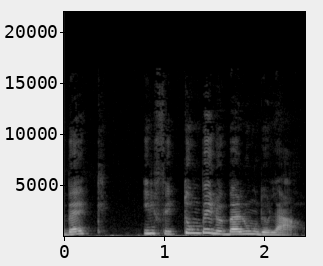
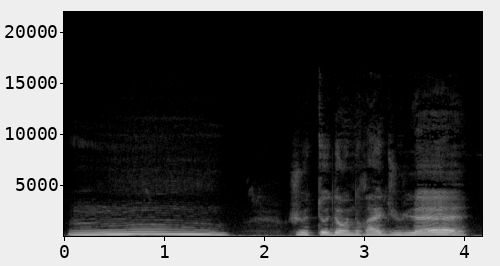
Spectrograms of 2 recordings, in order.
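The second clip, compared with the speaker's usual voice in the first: cow voice; 5 semitones lower, much slower than usual. A narrator's reading. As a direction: voice a placid cow. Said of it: "répond la vache".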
